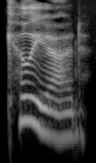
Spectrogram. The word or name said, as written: chiliad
